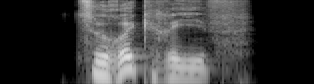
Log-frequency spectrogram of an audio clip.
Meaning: first/third-person singular dependent preterite of zurückrufen
- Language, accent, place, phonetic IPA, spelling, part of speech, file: German, Germany, Berlin, [t͡suˈʁʏkˌʁiːf], zurückrief, verb, De-zurückrief.ogg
